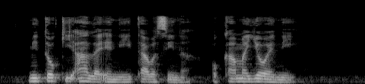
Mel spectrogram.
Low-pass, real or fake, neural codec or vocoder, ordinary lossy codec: 9.9 kHz; real; none; AAC, 64 kbps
